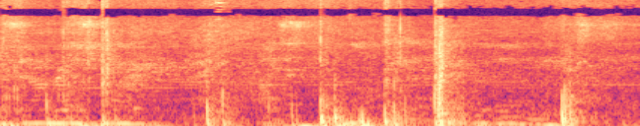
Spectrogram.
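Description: Several sharp, irregular knocks over faint background talk.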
